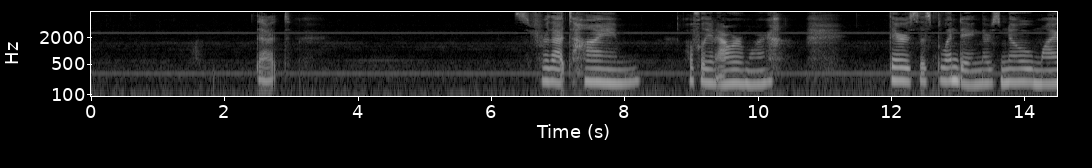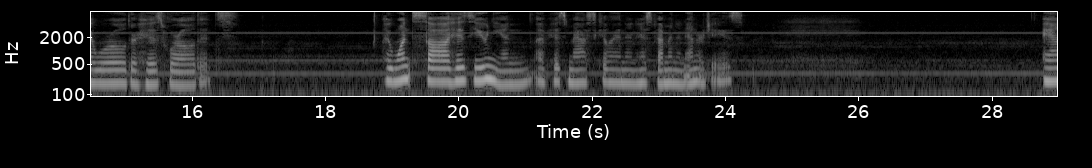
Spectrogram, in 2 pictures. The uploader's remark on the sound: Terrible background noise in the neighborhood.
